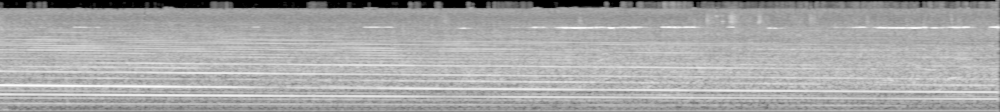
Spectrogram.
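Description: Fire engine siren at a volunteer firemen's parade, a loud sustained wailing tone that slowly slides lower over about ten seconds, steady and close with a low engine rumble beneath and no talk.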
